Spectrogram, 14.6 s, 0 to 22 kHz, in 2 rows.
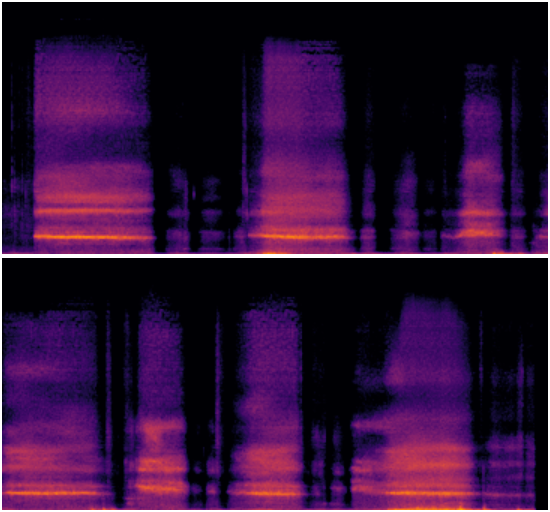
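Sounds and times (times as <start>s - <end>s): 
agonizing heavy breathing and whimpering: 0.5s - 14.4s.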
